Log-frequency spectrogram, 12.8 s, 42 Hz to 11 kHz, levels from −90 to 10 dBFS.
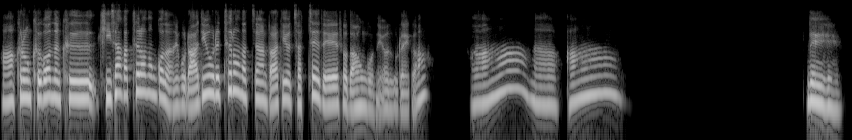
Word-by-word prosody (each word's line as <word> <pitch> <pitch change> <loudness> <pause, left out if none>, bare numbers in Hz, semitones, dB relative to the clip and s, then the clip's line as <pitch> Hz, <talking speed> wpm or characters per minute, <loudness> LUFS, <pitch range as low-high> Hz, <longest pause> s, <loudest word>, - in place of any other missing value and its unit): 아 190 +2 -1
그럼 230 -1 +3
그거는 225 +1 +3
그 220 -2 +4
기사가 250 +5 +2
틀어 285 +2 +2
놓은 265 -2 -2
건 230 -3 +2
아니고 165 0 -3
라디오를 255 - +3
틀어 300 +4 +1
놨지만 215 -4 -1
라디오 185 +6 0
자체 195 +6 0
내에서 170 -1 +2
나온 155 +2 -1
거네요 150 +1 -8
노래가? 150 - -7 0.6
아 260 - -4 0.5
아. 255 +8 -4 2.8
네. 165 -8 +1
215 Hz, 215 characters per minute, -20 LUFS, 175-255 Hz, 2.8 s, 그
